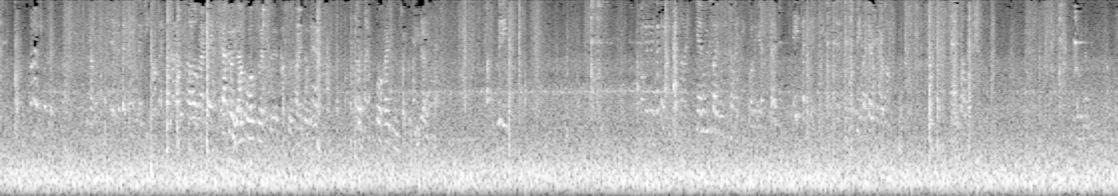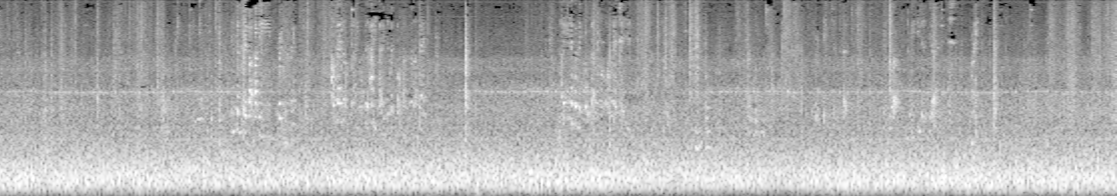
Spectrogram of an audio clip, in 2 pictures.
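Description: Wrapping paper rustles and crinkles close by.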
